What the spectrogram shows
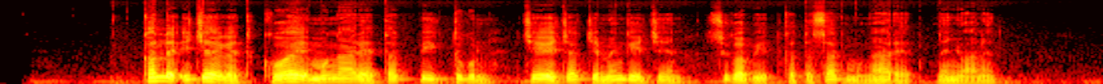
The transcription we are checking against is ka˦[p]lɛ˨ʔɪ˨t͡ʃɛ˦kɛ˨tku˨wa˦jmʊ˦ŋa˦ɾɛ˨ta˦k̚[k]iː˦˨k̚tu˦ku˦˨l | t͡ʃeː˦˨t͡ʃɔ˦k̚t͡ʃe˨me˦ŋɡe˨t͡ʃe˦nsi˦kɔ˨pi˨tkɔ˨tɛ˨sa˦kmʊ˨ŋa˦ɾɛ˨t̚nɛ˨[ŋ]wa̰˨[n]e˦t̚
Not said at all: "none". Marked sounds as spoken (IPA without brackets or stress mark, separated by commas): none, p, ɲ, n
